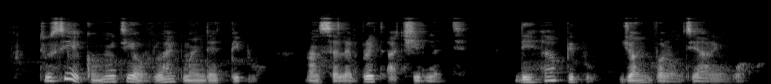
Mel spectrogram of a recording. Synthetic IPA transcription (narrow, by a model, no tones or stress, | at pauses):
tʰusiekɔmjunitiɔflaɪkmãɪ̃ndɛd̚pipʰul | ʔãnsɛlebɹetʰa̰t͡ʃivmɛ̃nt | dehɛlˠpːipʰul̩ | d͡ʒɔ̃ɪ̃nvɔlɔ̃ntʰiaɹĩŋwɔ̰k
